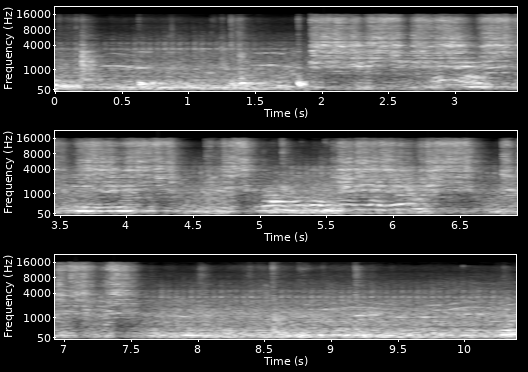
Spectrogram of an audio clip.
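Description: Metal straight edge scraped across wet cement plaster on a wall to level the freshly thrown coat. The rough scraping runs from about two seconds in until nearly eight seconds, over a steady low hum.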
